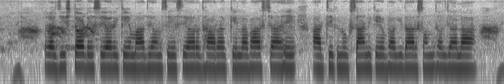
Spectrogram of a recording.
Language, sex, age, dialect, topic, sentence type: Bhojpuri, female, 18-24, Southern / Standard, banking, statement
